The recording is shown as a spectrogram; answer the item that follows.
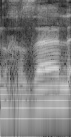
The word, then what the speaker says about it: غزال: The stress depends on the pattern, but to start easy, if there's one long vowel in the word, that vowel is stressed, like in ghazal and shakhna.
